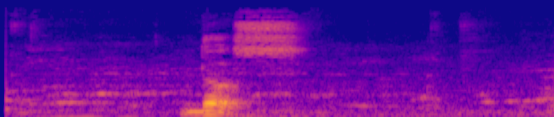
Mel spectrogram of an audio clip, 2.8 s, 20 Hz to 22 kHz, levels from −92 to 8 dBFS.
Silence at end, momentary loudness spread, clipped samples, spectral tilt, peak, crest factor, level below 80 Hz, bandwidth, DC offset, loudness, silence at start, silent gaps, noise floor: 0 s; 25 LU; under 0.1%; -4.5 dB/octave; -4 dBFS; 22 dB; -54 dBFS; 15 kHz; under 0.1%; -22 LUFS; 0.05 s; none; -49 dBFS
